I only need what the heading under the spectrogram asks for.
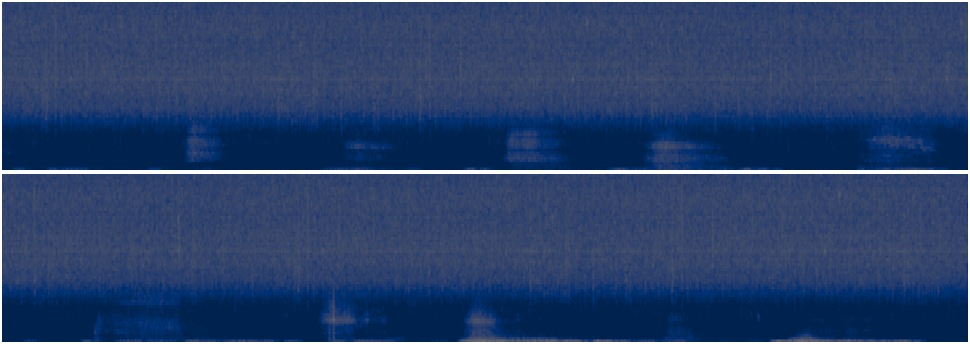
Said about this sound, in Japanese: めっちゃたくさんの小さな小さな泡がはじけて消えて、はじけて消えて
